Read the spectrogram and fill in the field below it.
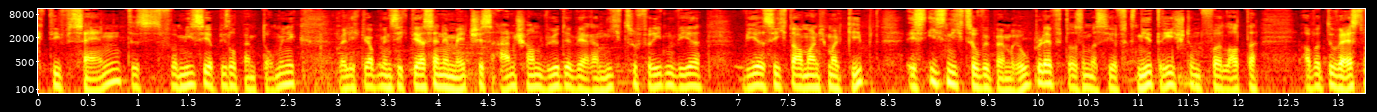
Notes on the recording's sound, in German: Live vom Trainingscourt in der Wiener Stadthalle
